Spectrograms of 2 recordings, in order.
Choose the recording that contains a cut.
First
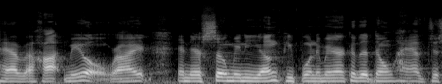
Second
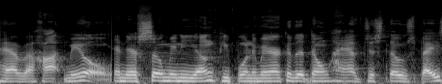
second; 1 cut; at 1.1 s

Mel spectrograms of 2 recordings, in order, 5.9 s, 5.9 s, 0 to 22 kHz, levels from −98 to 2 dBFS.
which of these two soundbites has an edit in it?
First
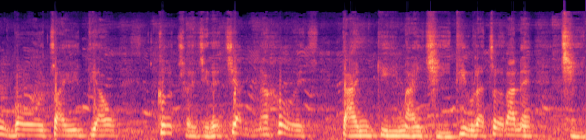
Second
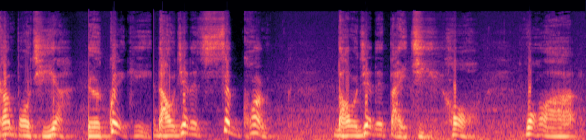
second; 2 cuts; at 0.8 s, 1.6 s

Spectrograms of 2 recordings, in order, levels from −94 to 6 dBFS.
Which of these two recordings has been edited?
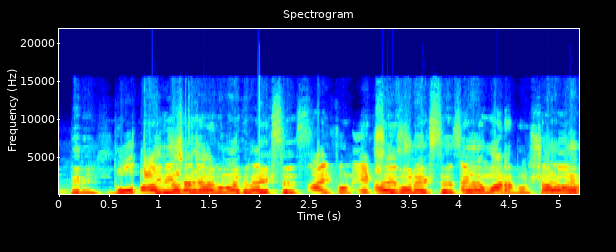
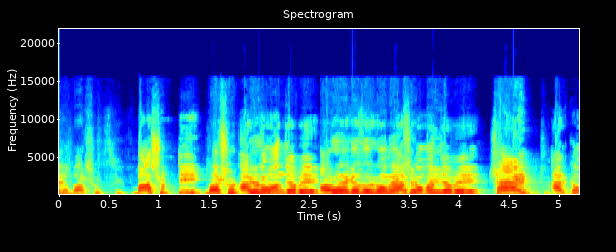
first; 1 cut; at 2.0 s

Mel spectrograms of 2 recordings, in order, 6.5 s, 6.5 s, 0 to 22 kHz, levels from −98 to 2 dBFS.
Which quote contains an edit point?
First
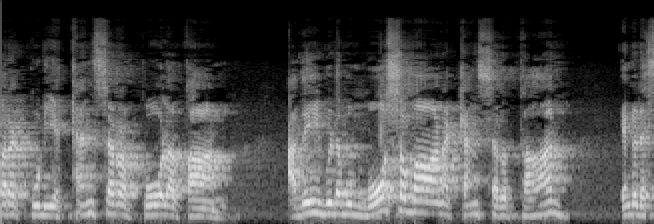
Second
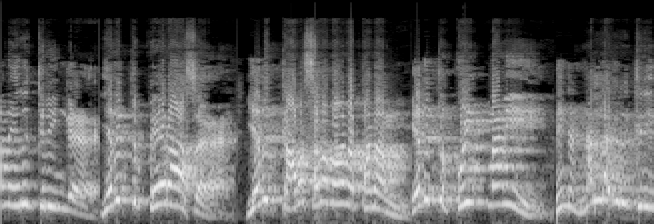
second; 4 cuts; at 0.9 s, 2.3 s, 4.0 s, 5.4 s

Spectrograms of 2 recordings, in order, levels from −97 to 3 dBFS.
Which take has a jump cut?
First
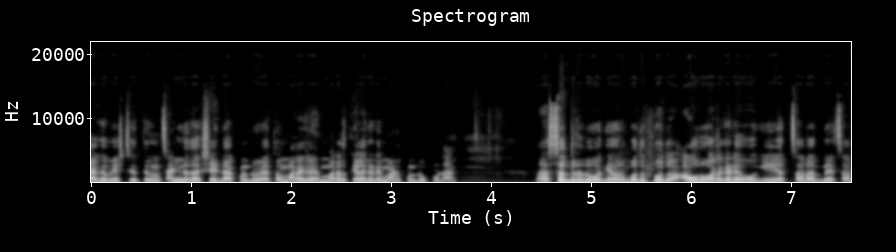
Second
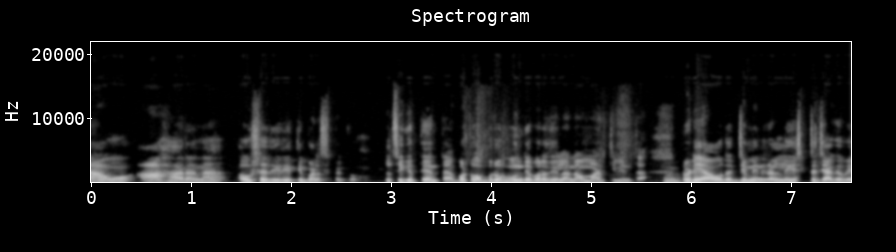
second; 1 cut; at 3.0 s

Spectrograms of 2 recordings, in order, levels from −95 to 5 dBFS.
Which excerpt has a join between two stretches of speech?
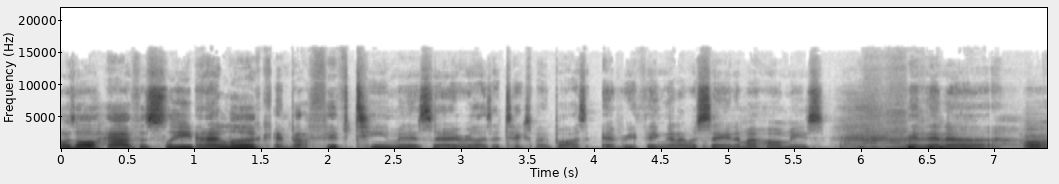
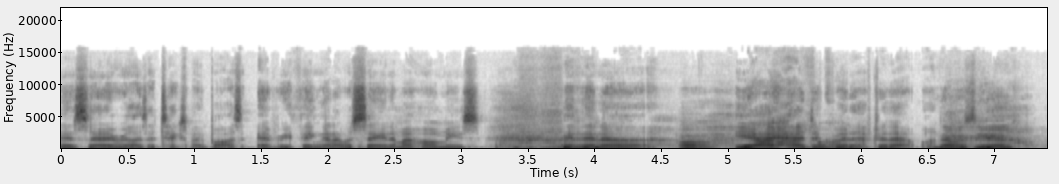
first; 2 cuts; at 1.0 s, 1.6 s

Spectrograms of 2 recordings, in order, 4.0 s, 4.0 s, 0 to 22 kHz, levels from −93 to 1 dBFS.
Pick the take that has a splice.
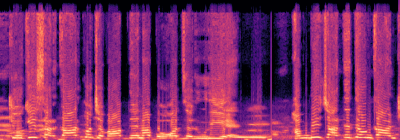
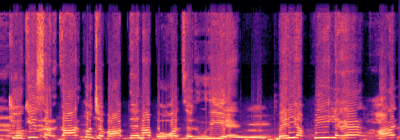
first; 1 cut; at 2.7 s

